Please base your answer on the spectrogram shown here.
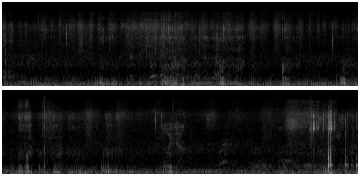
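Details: Stray cat in a park purring while being patted and stroked, recorded on a GoPro; a steady low rumbling purr runs throughout with rustling of hands on fur and faint handling noises.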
